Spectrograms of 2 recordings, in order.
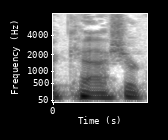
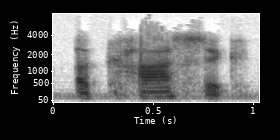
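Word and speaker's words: Akashic: So you're talking about the Aashic records. Well, yes, in a sense. Uh Joe always told me to pronounce it differently.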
